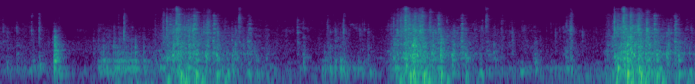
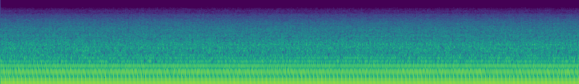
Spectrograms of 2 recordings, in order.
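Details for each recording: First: Water-flooded Lawnboy RWD push mower with broken spark plug replaced: several slow recoil pulls, each a brief whirring burst with no firing; won't start, consistent with water in the fuel, before trying starting spray in the intake. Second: Curbside Lawn-Boy rear-wheel-drive push mower, found water-flooded with a broken spark plug. After the carburetor was cleaned and fuel added, this is its first start: a steady, rapid exhaust beat at an even pitch with no stumbles or surging, running cleanly.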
